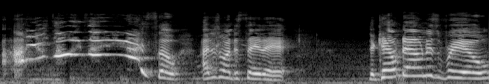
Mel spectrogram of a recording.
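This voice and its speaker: Over light background noise, a woman uses a raised, projected voice with ordinary pitch variation. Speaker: vlogger. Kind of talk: casual vlog chat. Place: home room. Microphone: phone near.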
